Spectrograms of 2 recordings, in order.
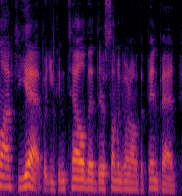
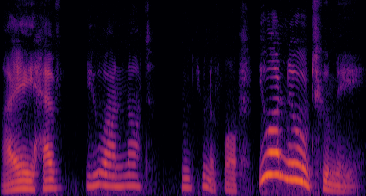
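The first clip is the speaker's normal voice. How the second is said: regal bee queen; 6 dB quieter than usual. Acted.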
